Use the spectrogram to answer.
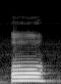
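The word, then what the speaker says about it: ho: এইচ এর তো কোন উচ্চারণ হচ্ছে না। যার কারণে ও আমরা বলব ও লাভবুরাত।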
